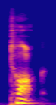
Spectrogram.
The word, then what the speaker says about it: talk: call it silent letter talk l is silent walk again ellis island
